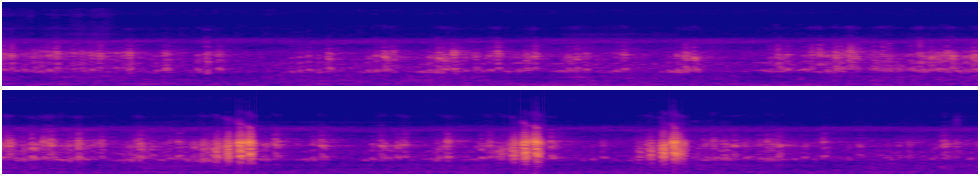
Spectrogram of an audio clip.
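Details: Three frogs bullying a salamander. Steady, grating croaks keep up a busy background chorus, broken by three loud, abrupt croaks spaced about a second apart toward the end.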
